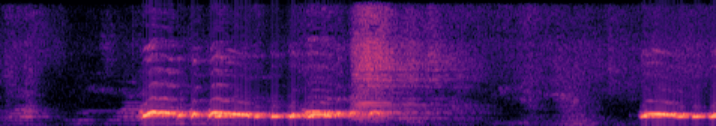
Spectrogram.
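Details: A zebra dove, a wild local bird from a nest in a plantain plant, in full song: a long, pulsing, trilled coo of nearly two seconds, a quiet gap, then the next rolling phrase begins.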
